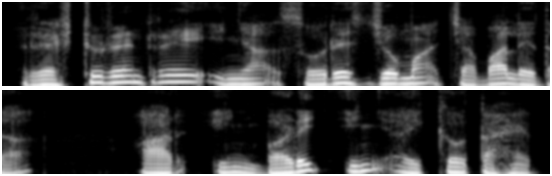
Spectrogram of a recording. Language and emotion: Santali, sad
